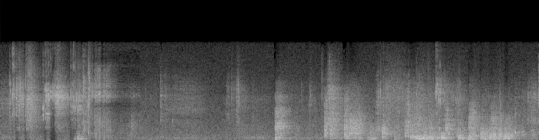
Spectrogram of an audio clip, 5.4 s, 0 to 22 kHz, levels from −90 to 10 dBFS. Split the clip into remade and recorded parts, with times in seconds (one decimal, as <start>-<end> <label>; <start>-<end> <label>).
0.0-0.9 recorded; 0.9-1.4 remade; 1.4-5.4 recorded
